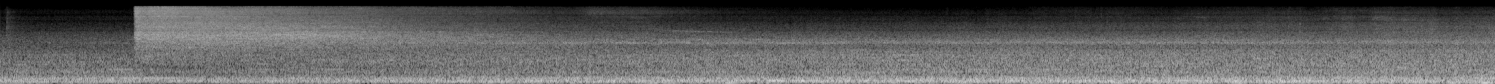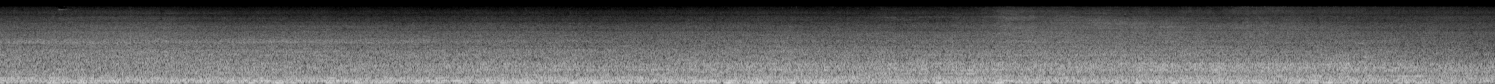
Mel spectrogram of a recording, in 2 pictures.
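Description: A 500 series Shinkansen train standing at the platform. About a second and a half in, a sudden loud hiss of compressed air starts and fades away over several seconds, over the steady low hum of the train's equipment.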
